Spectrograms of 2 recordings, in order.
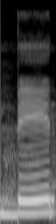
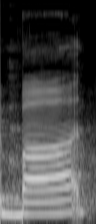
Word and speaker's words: با: لہجہ میں ادا کریں، اردو تلفظ سے پرہیز کریں، یعنی بے، تے، ثے، ہے، خے، تویں، زویں وغیرہ ہرگز نہ پڑھیں، بلکہ با، تا، ثا، حا، خا، تو، ظا پڑھیں۔ قاعدہ نمبر 2 یہ ہے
